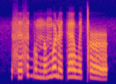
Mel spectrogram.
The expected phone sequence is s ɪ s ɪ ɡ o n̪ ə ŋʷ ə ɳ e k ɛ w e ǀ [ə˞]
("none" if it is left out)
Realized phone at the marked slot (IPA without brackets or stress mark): ə˞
